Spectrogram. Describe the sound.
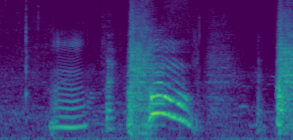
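A single loud sneeze: a short voiced intake building up, then a sharp breathy burst that trails off, with a brief breathy noise afterward.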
